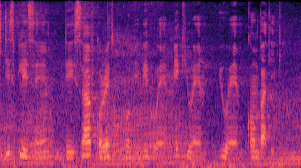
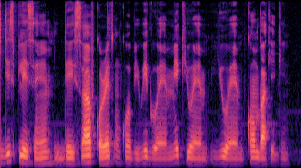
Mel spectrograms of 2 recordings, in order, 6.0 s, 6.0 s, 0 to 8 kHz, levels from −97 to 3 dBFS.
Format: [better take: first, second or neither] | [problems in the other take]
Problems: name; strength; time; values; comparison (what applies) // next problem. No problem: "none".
second | background sound (Accelerating, revving, vroom); 6 dB below the speech // room echo; dies away in 1 s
